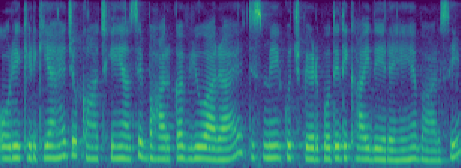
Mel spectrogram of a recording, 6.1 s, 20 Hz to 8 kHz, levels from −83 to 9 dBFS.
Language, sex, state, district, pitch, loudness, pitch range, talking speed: Hindi, female, Haryana, Charkhi Dadri, 205 Hz, -16 LUFS, 195-215 Hz, 265 wpm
